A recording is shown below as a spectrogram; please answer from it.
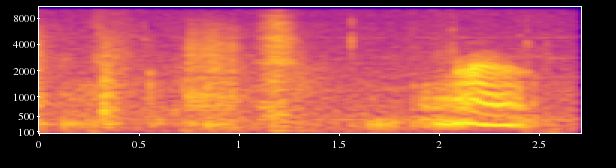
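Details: Pet cat in a bathroom sink during its bath, with soft licking and rustling noises, then a single harmonic, slightly wavering meow near the end, in a small quiet room.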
